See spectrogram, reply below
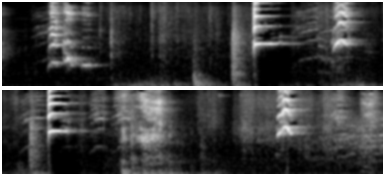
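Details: African Grey Parrot calls meant to bring back a lost bird: short rising whistles and harsher squawks scattered among thumps and low rumbling handling noise.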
